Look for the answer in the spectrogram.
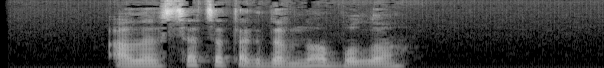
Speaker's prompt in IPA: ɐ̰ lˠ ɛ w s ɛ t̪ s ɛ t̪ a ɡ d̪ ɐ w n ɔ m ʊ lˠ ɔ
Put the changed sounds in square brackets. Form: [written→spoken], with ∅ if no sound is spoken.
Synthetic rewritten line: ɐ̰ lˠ ɛ w s ɛ t̪ s ɛ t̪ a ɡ d̪ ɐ w n ɔ [m→b] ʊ lˠ ɔ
